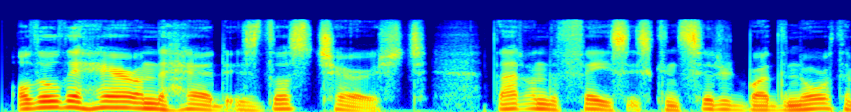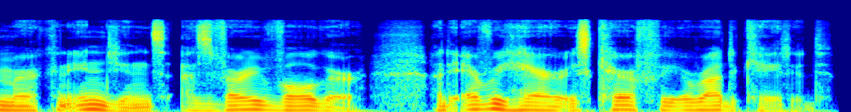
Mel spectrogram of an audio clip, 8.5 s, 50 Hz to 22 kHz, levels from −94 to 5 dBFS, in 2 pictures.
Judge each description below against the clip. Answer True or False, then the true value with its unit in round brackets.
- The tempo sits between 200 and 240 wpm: True (205 wpm)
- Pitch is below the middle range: True (110 Hz)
